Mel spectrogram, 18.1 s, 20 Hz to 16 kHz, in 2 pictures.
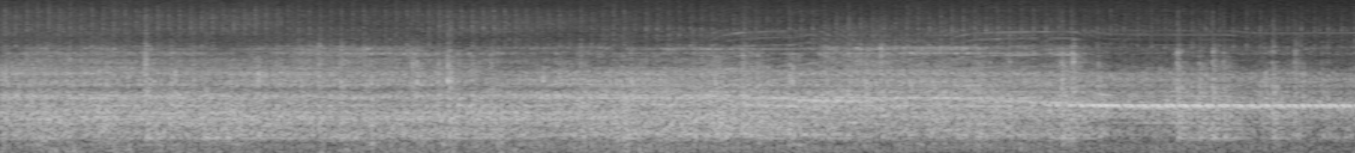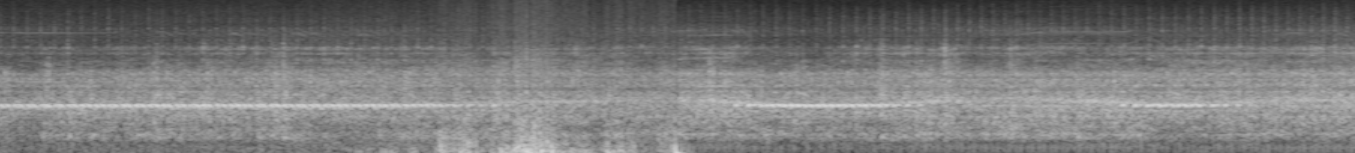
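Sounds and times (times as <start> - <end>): sawmill engine whining: 0.0 - 18.0
short low rumble: 11.2 - 13.7.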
